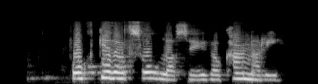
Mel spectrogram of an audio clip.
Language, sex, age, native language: Icelandic, male, 12, Icelandic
